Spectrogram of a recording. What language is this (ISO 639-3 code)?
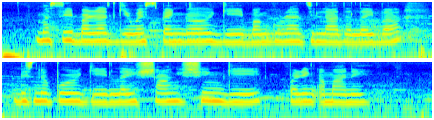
mni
